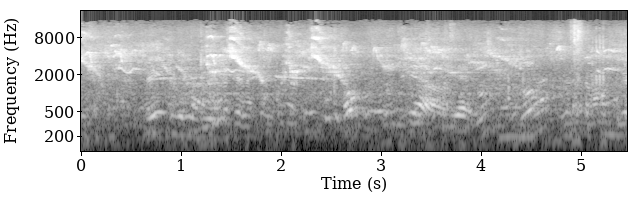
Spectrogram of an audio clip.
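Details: Common myna, subspecies tristis, at Kaziranga, Assam, India, recorded 15.2.17: a busy, continuous jumble of chattering, squeaky whistles and harsh rasping notes, overlapping throughout as if from several birds, with no clear pauses.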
